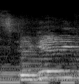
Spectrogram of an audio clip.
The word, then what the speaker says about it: spaghettis: We don't pronounce the S, and it sounds like spaghetti.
